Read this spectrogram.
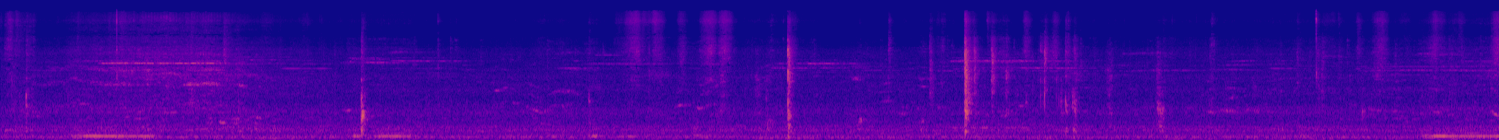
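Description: Paper sheets rustle and flap as they are handled.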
